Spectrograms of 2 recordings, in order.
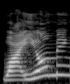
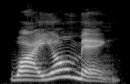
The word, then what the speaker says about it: Wyoming: Wyoming is stressed on the second syllable. Wyoming. Wyoming.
